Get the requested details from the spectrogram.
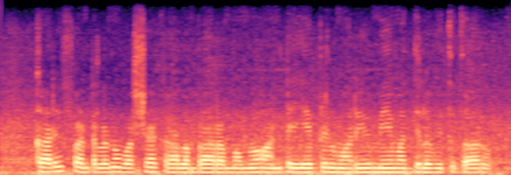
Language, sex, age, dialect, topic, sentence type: Telugu, female, 36-40, Central/Coastal, agriculture, statement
